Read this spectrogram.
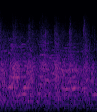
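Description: A choir of young voices sings in a large hall.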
